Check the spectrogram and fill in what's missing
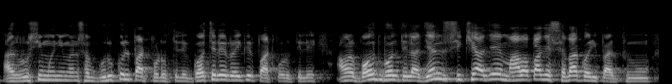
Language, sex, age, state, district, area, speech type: Odia, male, 45-60, Odisha, Kalahandi, rural, spontaneous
